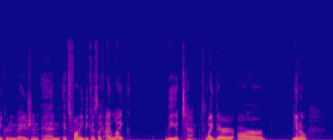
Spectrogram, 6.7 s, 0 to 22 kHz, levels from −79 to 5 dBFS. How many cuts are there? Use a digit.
0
